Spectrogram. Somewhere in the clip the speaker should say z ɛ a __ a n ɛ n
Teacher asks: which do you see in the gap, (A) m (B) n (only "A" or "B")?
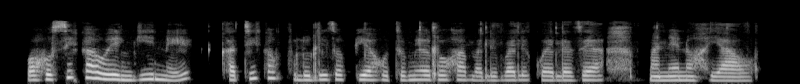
A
